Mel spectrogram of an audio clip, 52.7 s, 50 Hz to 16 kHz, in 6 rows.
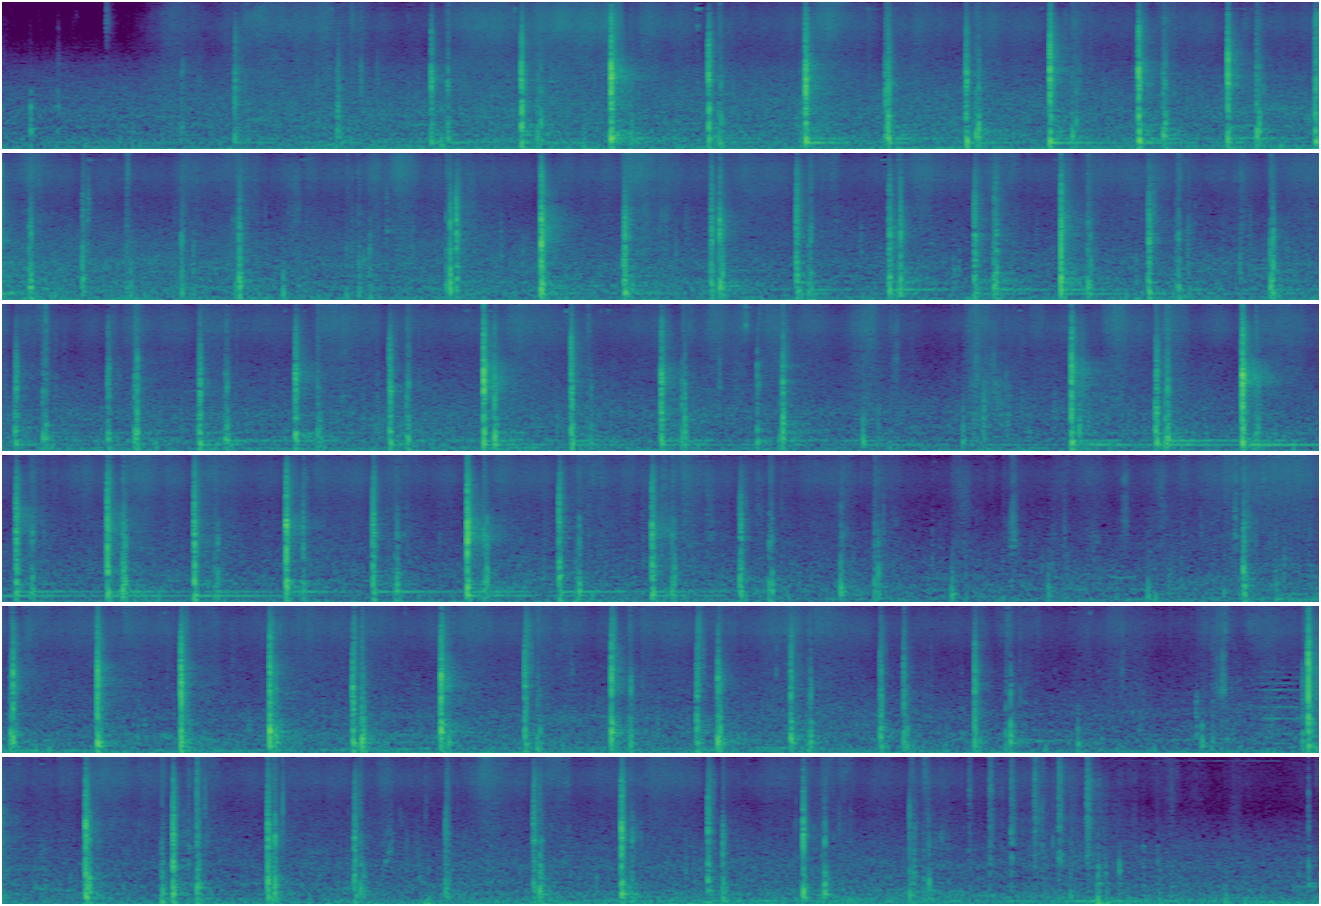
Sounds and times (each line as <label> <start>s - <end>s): steps on stairs 0.0s - 52.6s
